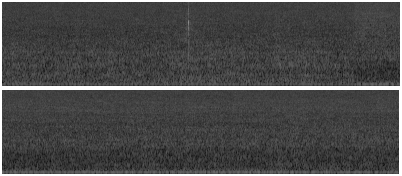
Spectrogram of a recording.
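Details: A winter snowstorm in Aomori, Japan, with strong west wind roaring steadily across open land over a constant low hum, and no animal sound.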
